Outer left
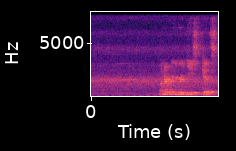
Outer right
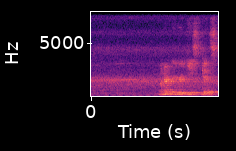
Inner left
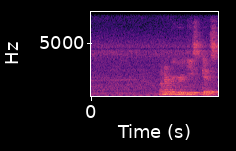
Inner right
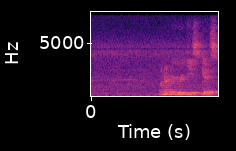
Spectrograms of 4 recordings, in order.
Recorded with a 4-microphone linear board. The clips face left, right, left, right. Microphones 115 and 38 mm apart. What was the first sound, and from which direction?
A man speaking, 20° left (ahead or behind).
